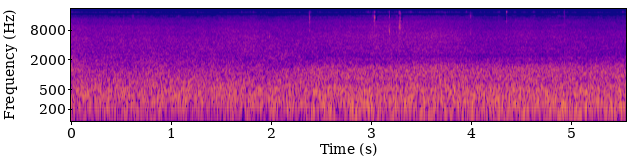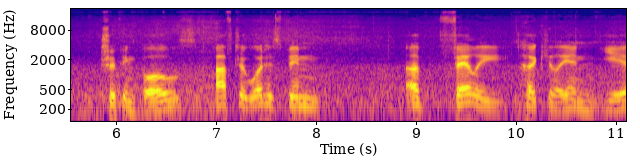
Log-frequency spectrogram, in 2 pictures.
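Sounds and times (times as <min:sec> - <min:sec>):
ocean waves roaring at the beach: 0:00.0 - 0:11.0
wind rumble: 0:00.0 - 0:11.0
speech: 0:05.9 - 0:08.2, 0:08.9 - 0:11.0.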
